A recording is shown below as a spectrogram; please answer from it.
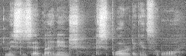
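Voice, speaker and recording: A man playing a gravelly hushed tough guy. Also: completely flat delivery, normal speed, slight background noise, full character voice. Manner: hushed, low confessional storytelling, often near a whisper. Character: hardened adult man from a rough Brooklyn upbringing. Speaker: actor. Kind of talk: dramatic film monologue.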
